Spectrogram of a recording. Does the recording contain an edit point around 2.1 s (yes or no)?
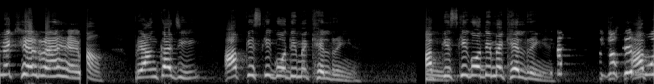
no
